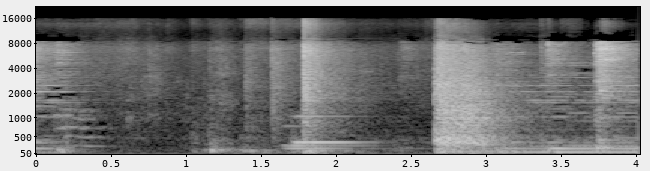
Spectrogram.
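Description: Background music with a steady beat. It drops away for about two seconds, with a few knocks in the gap, then comes back loudly.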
